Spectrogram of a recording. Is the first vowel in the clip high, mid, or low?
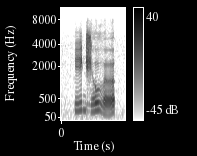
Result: high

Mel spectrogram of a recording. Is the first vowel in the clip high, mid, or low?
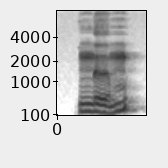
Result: mid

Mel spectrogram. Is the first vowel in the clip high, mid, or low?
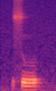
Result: high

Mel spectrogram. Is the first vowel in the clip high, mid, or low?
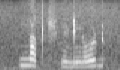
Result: high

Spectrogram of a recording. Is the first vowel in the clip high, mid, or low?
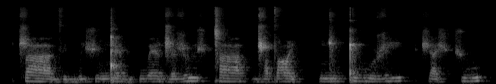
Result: low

